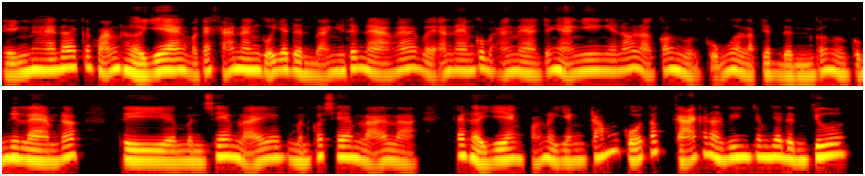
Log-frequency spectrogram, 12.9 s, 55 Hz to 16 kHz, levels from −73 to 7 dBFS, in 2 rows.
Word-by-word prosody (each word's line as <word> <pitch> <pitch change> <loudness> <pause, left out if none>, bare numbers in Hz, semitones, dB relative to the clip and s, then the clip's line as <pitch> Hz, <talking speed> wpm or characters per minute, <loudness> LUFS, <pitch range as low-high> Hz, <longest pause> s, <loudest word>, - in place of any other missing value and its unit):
hiện 130 +3 -1
nay 170 0 +3
đó, 195 +1 +3
cái 205 0 -5
khoảng 175 +1 +1
thời 140 -9 +3
gian 170 +2 +5
và 125 - -5
cái 160 - -1
khả 170 - -2
năng 175 -2 +3
của - - 0
gia 170 +4 +2
đình 145 -6 -1
bạn 120 +5 -4
như 155 - -2
thế 190 - 0
nào 135 -9 0
ha, 180 +5 -1
ề 130 - -3
anh 140 +4 -3
em 165 0 -1
của 190 - -1
bạn 150 -2 -4
nè? 140 -3 -1
Chẳng 170 - -2
hạn 145 -5 +1
như 160 +1 -1
nghe 160 0 -3
nói 175 +4 -2
là 170 -9 -3
có 165 +7 -5
người 160 -7 -2
cũng, 150 - -6
ơ, 165 - 0
lập 130 - -4
gia 135 - -1
đình, 115 -2 -4
có 155 - -3
người 145 -6 -2
cũng 155 - -3
đi 175 - +5
làm 140 -3 +3
đó, 185 +5 +2 0.4
thì 140 -2 +3
mình 130 0 -3
xem 190 +5 +1
lại 165 +3 0
mình 135 -2 -4
có 190 - -1
xem 185 -2 +1
lại 140 -1 -1
là 125 -5 -4 0.3
cái 200 - +1
thời 160 -10 +2
gian 155 +2 +2
khoảng 135 +4 -7
thời 150 - -1
gian 140 +1 -4
trống 195 +8 -1
của 145 - +2
tất 245 +6 -2
cả 170 - +4
các 225 - -3
thành 180 -6 +2
viên 180 +2 +2
trong 185 -1 +1
gia 185 - +4
đình 150 -4 0
chưa? 200 +6 +3
160 Hz, 325 wpm, -23 LUFS, 135-175 Hz, 0.4 s, gian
